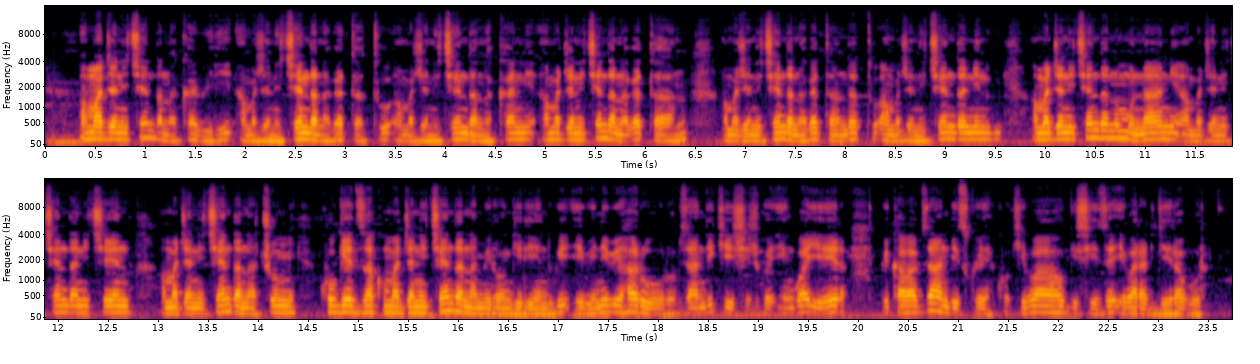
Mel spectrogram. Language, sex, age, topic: Rundi, male, 25-35, education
